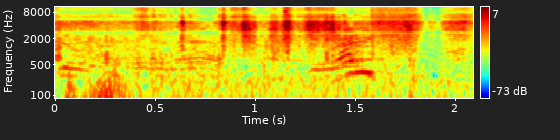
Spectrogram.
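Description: People talking in short phrases, with scattered light clicks and rustling.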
